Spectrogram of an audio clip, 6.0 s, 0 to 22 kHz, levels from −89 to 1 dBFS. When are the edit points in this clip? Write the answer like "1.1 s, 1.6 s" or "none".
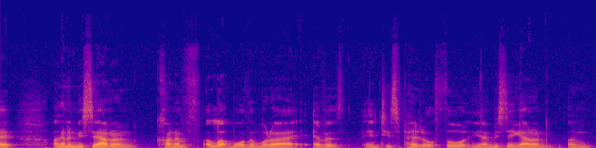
none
